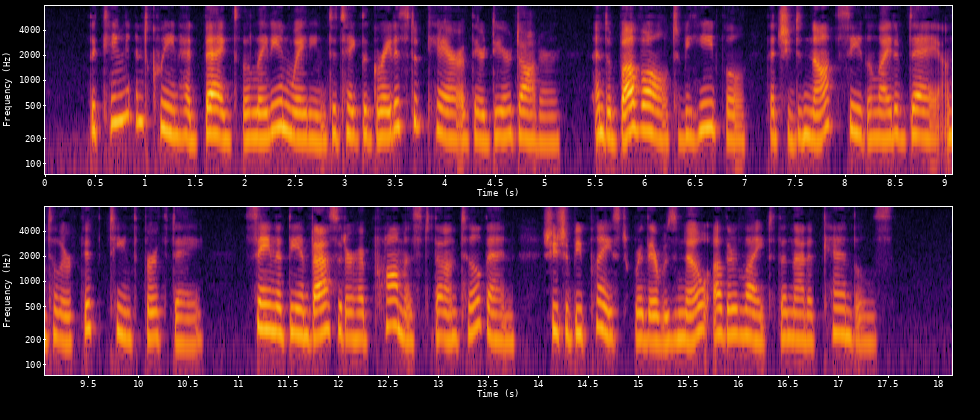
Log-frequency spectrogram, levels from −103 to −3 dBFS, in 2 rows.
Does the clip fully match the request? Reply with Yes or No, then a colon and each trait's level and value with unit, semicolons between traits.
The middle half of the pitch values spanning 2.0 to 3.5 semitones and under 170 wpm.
No: average, 3.2 semitones; fast, 205 wpm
